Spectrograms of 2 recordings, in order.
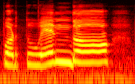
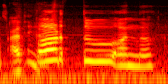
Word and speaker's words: Portuondo: Like, they say, like, Portuendo, Portondo. Like, Portuando. I was like, just follow the pronunciation. Portuondo.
